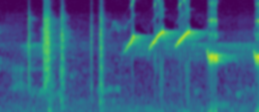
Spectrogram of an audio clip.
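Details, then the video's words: Loud white-rumped shama song intended to make other shamas answer: clicking chatter notes, then a series of rising whistled slurs and a lower whistled ending. "CETREKAN,& OCEHAN MURAI GACOR., MEMANCING BUNYI, MURAI BATU LAIN NYA,"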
